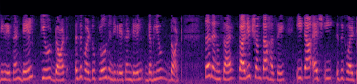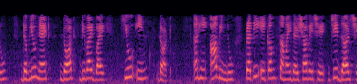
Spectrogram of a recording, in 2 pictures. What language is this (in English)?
Gujarati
